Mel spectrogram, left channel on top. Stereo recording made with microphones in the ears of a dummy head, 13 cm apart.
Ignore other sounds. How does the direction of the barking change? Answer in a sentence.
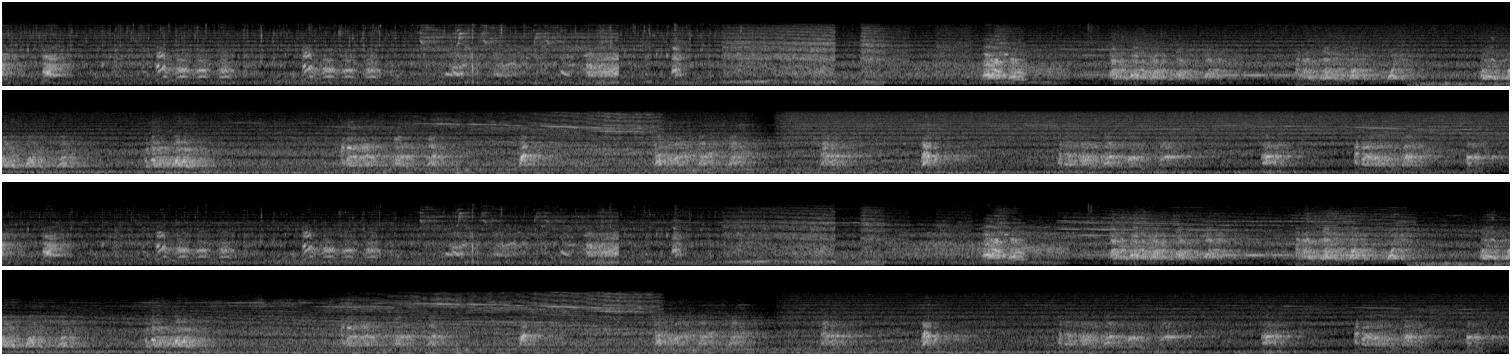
In this clip you hear the barking move from left to right and back again.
